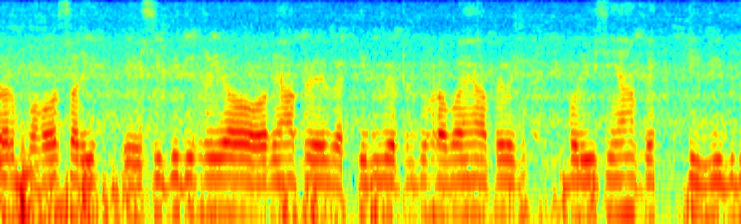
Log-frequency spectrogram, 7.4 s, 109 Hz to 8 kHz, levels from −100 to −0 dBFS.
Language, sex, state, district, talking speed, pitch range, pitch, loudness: Hindi, male, Chandigarh, Chandigarh, 210 wpm, 120-125 Hz, 125 Hz, -17 LUFS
